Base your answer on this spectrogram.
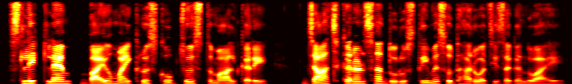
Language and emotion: Sindhi, neutral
